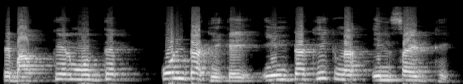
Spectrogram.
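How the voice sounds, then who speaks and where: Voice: medium pitch, animated, a bit bright, low-quality recording. Patient teacher drilling word by word. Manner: asks the listener questions and checks in with "okay?"; reads example English sentences slowly, word by word. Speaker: English teacher. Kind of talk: explaining grammar in a recorded lesson.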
